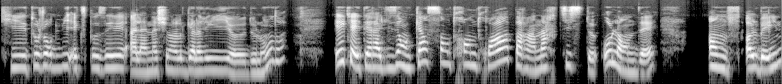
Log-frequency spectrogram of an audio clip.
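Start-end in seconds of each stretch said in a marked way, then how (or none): 8.9-9.7 terrible fake Dutch accent. Presenting an artwork to viewers, saying the artist's name in a bad Dutch accent. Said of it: "navré pour cet accent hollandais absolument désastreux".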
